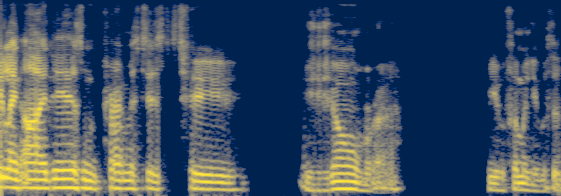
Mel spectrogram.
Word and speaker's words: genre: really an english word it's a lone word it's completely a french word and we kind of almost have to pronounce it in a french way genre i don't know how it would be pronounced in them in a more british way genre but anyway we don't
